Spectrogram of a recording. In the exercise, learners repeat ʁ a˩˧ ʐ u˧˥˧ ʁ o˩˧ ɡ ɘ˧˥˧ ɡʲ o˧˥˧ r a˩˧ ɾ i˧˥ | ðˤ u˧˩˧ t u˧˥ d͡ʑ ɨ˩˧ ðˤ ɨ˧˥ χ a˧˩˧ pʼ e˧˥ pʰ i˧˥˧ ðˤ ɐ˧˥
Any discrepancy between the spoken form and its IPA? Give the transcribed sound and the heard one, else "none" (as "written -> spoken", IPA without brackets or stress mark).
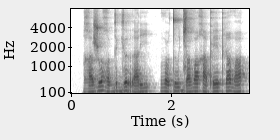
none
